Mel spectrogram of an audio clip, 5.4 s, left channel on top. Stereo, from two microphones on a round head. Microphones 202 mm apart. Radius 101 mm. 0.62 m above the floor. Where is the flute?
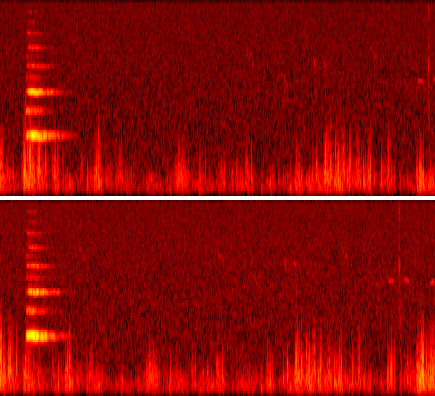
15° left (ahead or behind), 1.7 m.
